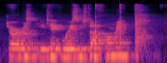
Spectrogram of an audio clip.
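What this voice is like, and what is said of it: Tony Stark character impression. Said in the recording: “my best Tony Stark impersonation.”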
